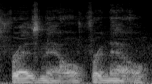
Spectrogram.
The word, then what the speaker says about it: Fresnel: Fresnel stage light, which is how that's pronounced, Fresnel, has been a backbone of stage lighting for since the dawn of electricity almost.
